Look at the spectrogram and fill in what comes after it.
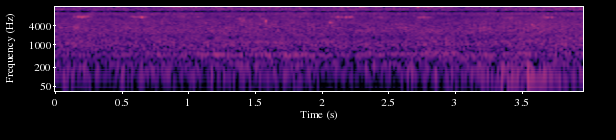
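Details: Colony of honey bees at a split hive receiving a new caged queen: a dense, even buzzing drone holds steady throughout, quiet but continuous, with faint scattered high ticks above it.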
